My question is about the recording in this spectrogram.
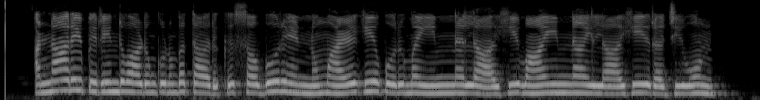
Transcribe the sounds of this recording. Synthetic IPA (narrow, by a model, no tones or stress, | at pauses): ɐnːaːɾɐɪpɪɾɪnd̪ɯʋaːɽɯmkʊɽʊmbɐt̪ːaːɾɯkːɯsɐbɯɾɛnːɯmɐɻɐɣɪjɐpɔɾɯmɐɪɪnːɐlaːɣiʋaːjɪnːaːjɪlaːɣiɾɐd͡ʒɪʋon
